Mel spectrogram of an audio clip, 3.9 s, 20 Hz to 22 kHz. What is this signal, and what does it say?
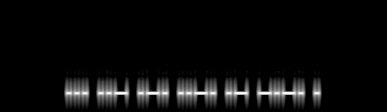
Morse code, heard as a keyed tone, about 31 wpm, 700 Hz. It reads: SURFACE
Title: Sentences from Top 600 Words - New Word Drill - 30wpm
